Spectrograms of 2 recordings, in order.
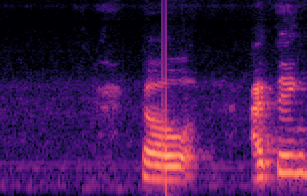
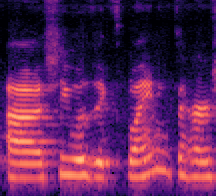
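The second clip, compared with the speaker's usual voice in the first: usual speaking voice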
